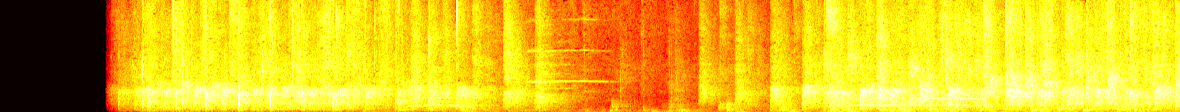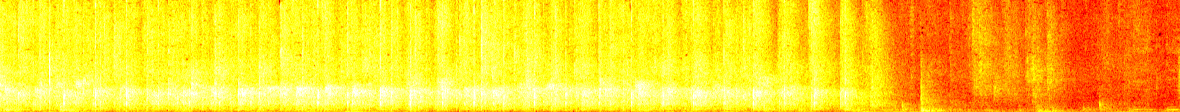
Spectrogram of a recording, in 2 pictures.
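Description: Audience applauding. The clapping starts about a second in, eases off for a moment, then builds again and dies away near the end.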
